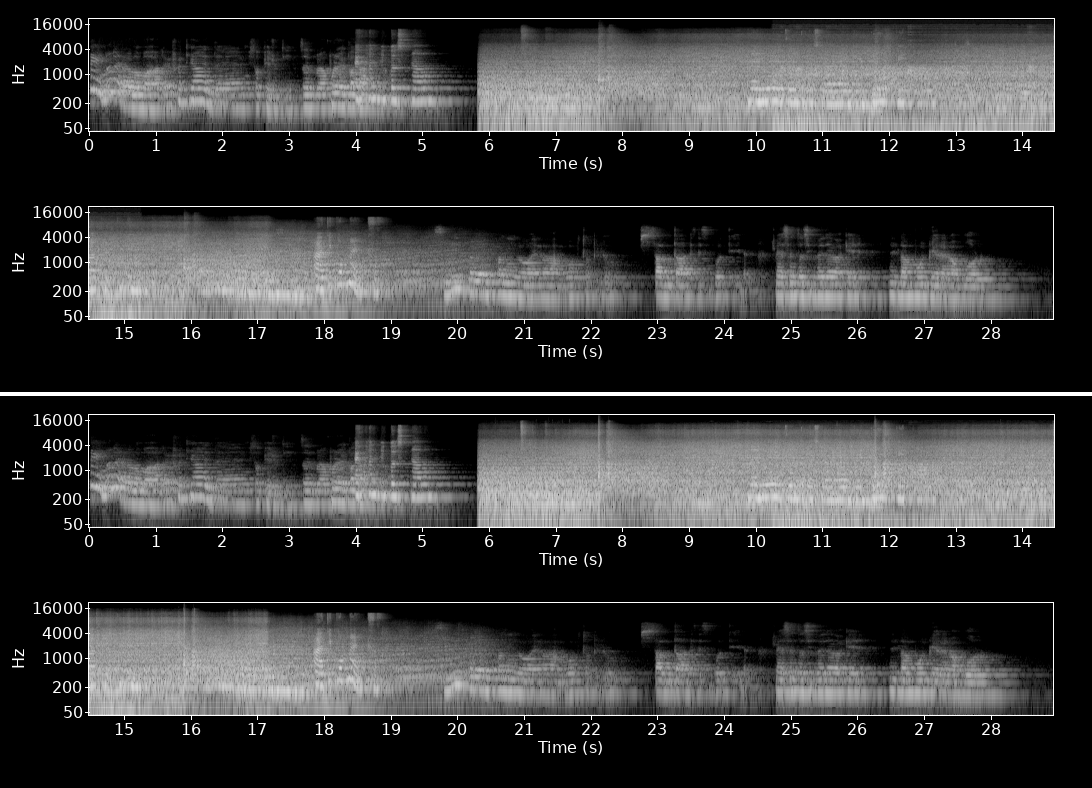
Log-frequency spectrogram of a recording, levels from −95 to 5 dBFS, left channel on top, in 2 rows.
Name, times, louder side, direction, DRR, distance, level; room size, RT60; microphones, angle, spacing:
voice 1, 0.0-4.5 6.5-8.3 11.6-12.0 13.0-14.8 15.8-18.0 19.7-22.4 22.7-24.3 24.8-26.1 26.5-27.9, left 1 dB, 55° left, 4 dB, 0.8 m, -32 dB
voice 2, 4.0-5.2 9.9-12.7 14.4-15.4 17.8-18.9, equal, 15° right, 6 dB, 0.4 m, -21 dB
sound 1, 5.8-17.2, right 4 dB, 75° right, 0.5 m, -22 dB
sound 2, 10.2-15.3, left 4 dB, 80° left, 0.4 m, -28 dB
Fixed-wing aircraft airplane, 13.2-20.4, right 1 dB, 40° right, 1.0 m, -27 dB
9.6 x 3.8 x 3.4 m, 1.1 s
head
